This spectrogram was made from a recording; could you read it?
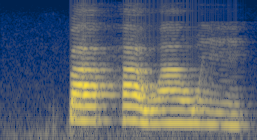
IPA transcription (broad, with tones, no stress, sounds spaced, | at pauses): k͡p a˦ h a˦˨ w ã˧ w ĩ˨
